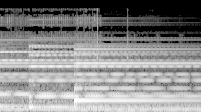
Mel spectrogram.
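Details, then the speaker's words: Westminster chime mantle clock after resetting the chime barrel: a few slow ringing chime notes are still struck out of order over a faint tick. The small cog is suspected to be engaged on the wrong tooth. "ah that's so annoying so close more fiddling required"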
